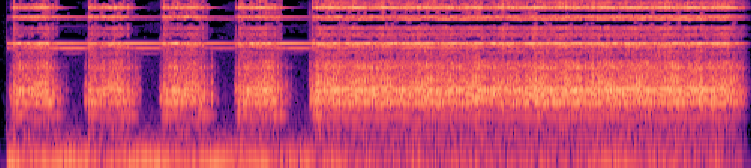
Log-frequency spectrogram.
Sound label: Rushed Alert, alarms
